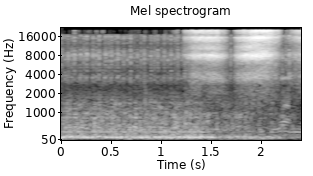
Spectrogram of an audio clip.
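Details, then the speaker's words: LG twin-tub washing machine after reassembly and refitting the spin-dryer lid: steady low motor hum with a smooth, even drone and no knocking or scraping. Spin dryer running normally. "อ่าเรียบร้อยปั่นสั้นปั่นยาวอยู่นี่เนี่ยนี่ธรรมดาเราจะเอามาๆแหลกไปหน่อยเราก็หมุนมานี่ปั่นหมาดโอเคเนาะ"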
